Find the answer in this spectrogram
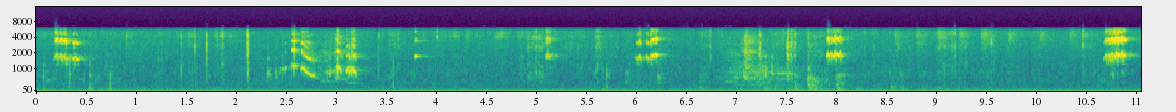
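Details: Rainbow lorikeet calls scattered over a noisy background: brief harsh squawks and chattering notes at irregular intervals, with a louder screech at the very end among faint clicks and rustling.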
